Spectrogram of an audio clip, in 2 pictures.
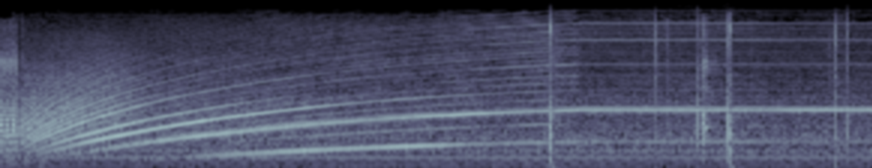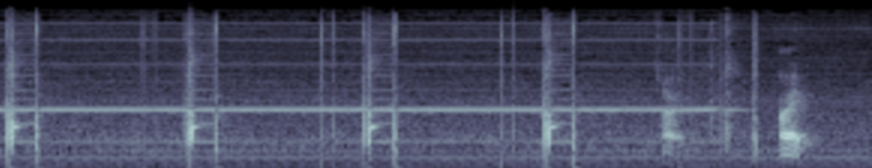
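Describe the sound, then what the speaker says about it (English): Electronic chirps and sweeping tones from a crashed Western Digital hard drive as its read arm sets and resets, a rising whine settling into a steady hum broken by repeated sharp clicks and ticks, heard close and alone. "Those are the sounds of the actual reed arm setting and resetting."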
